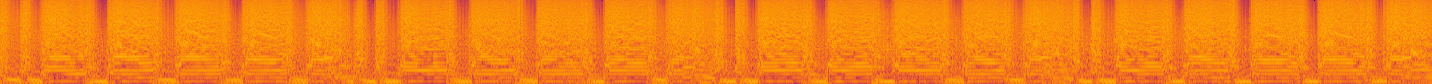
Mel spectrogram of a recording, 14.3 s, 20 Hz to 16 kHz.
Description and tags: REV GUITAR LOOPS 6 BPM 133.962814
HEAVYMETALTELEVISION, 2INTHECHEST, DUSTBOWLMETALSHOW, GUITAR-LOOPS, 13THFLOORENTERTAINMENT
